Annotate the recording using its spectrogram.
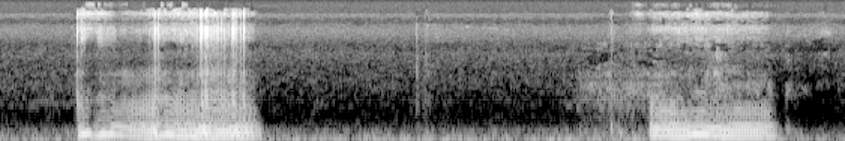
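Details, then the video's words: Sleeping cat snoring: two voiced, buzzy breaths about four seconds apart, each a wavering low tone with many stacked overtones and lasting roughly a second, over a quiet background. "Snoring cat"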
